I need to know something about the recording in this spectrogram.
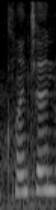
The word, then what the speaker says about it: Clinton: middle of nowhere called Clinton where the tea is silent and the tea is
